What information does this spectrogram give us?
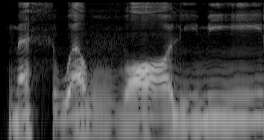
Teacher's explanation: الواو من مثوى، أنبه إلى ترقيقها وألا تفخم بسبب مجاورة الظاء المفخمة، مثوى الظالمين وليس مثوى الظالمين، لا نفخم الواو.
